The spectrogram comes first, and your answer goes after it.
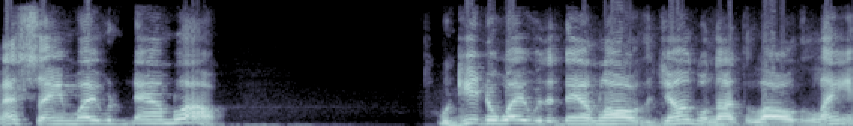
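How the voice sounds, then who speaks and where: Speaking at a fairly quick pace, a man with a high pitch shows ordinary pitch variation and takes long, frequent pauses. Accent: Southern US. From US South. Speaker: military veteran vlogger. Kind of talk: casual vlog rant. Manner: animated.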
